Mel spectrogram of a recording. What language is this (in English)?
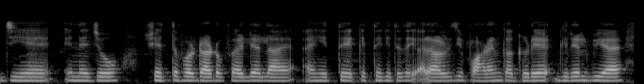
Sindhi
